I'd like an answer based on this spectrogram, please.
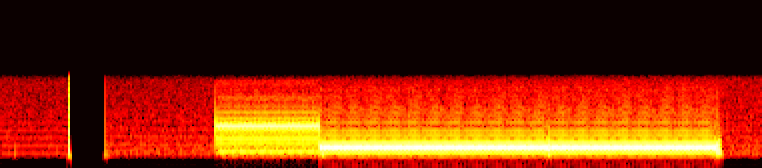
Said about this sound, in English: Better Air, stand by for tones.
